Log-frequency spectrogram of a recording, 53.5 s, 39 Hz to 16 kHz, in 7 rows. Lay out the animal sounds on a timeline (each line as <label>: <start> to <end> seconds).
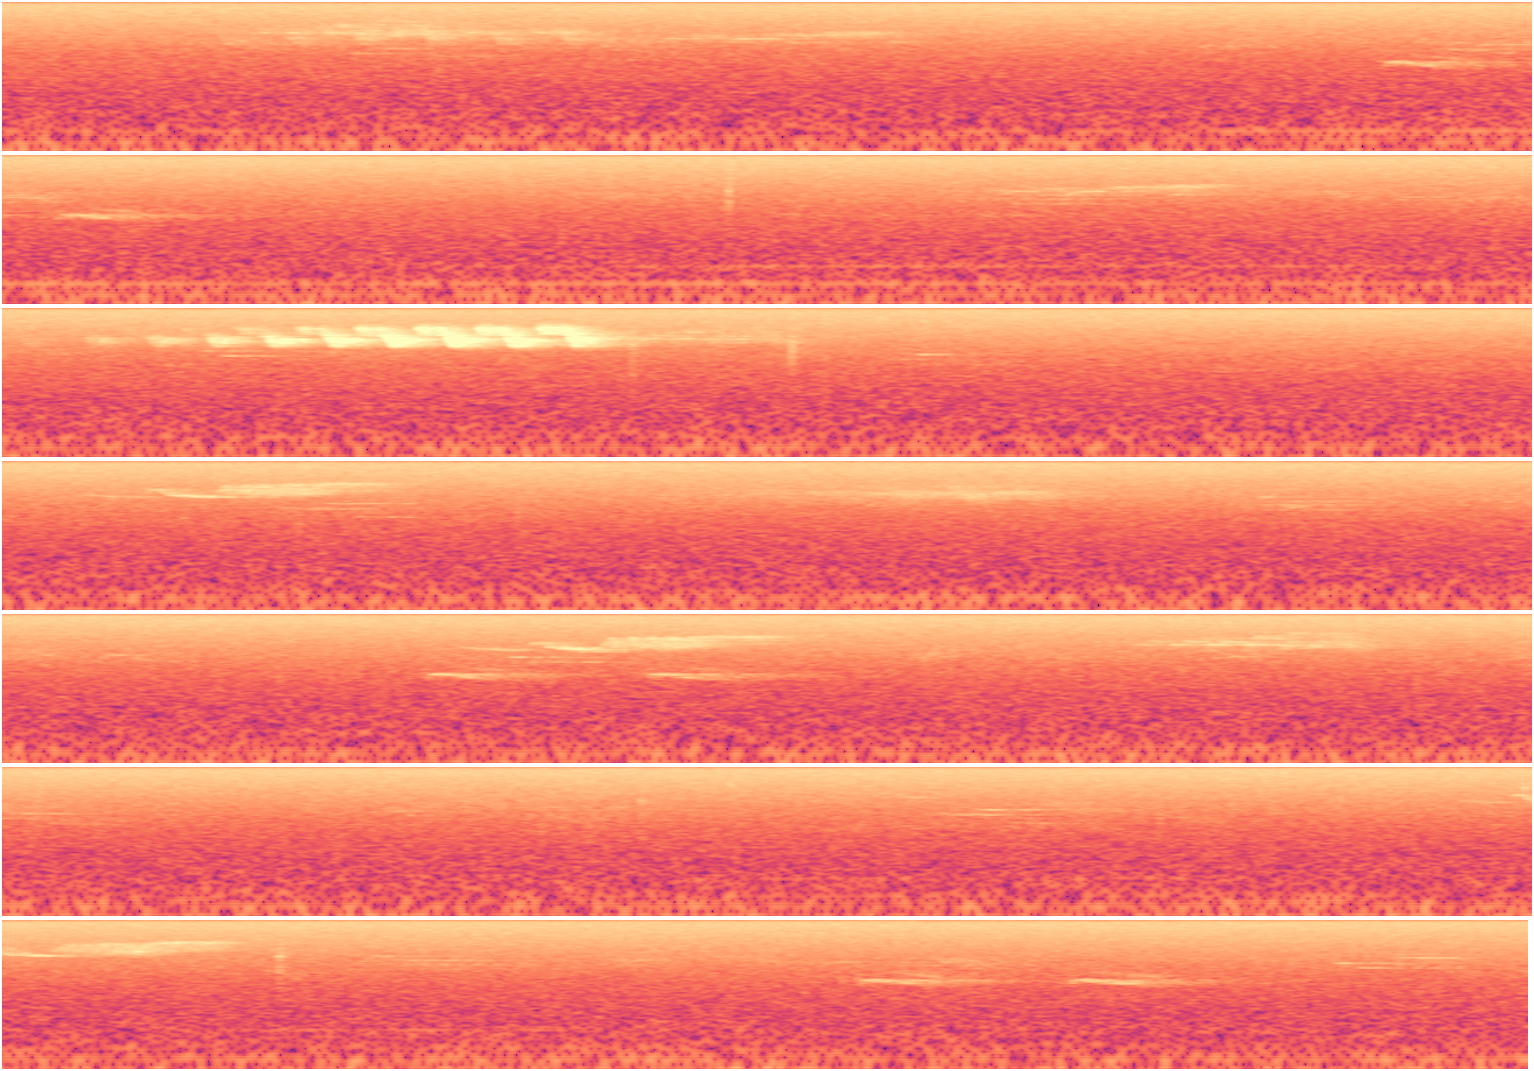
Ovenbird (Seiurus aurocapilla): 1.0 to 3.1 seconds
Black-throated Blue Warbler (Setophaga caerulescens): 3.1 to 4.4 seconds
American Crow (Corvus brachyrhynchos): 6.7 to 8.8 seconds
Black-throated Blue Warbler (Setophaga caerulescens): 12.3 to 13.8 seconds
Ovenbird (Seiurus aurocapilla): 15.7 to 18.6 seconds
Black-throated Blue Warbler (Setophaga caerulescens): 23.2 to 25.0 seconds
Ovenbird (Seiurus aurocapilla): 26.7 to 28.3 seconds
American Crow (Corvus brachyrhynchos): 32.6 to 34.9 seconds
Black-throated Blue Warbler (Setophaga caerulescens): 32.7 to 34.7 seconds
Chestnut-sided Warbler (Setophaga pensylvanica): 36.0 to 37.6 seconds
Wood Thrush (Hylocichla mustelina): 42.8 to 43.7 seconds
Black-throated Blue Warbler (Setophaga caerulescens): 45.4 to 47.2 seconds
American Crow (Corvus brachyrhynchos): 50.0 to 52.4 seconds
Wood Thrush (Hylocichla mustelina): 52.5 to 53.3 seconds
